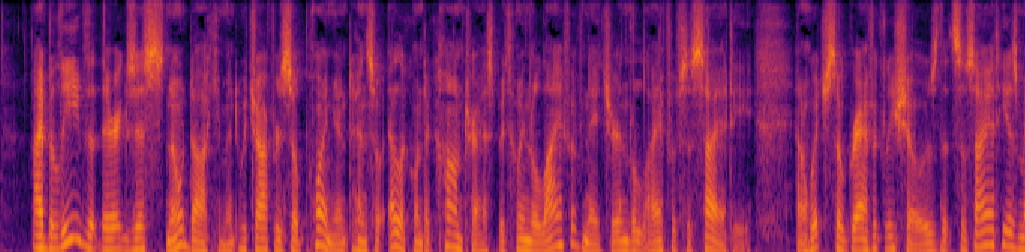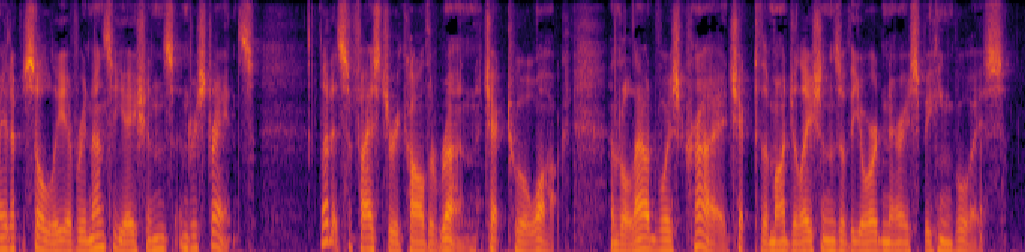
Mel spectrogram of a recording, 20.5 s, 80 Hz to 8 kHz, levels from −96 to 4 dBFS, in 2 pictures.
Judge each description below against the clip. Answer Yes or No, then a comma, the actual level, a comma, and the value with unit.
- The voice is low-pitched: Yes, low, 115 Hz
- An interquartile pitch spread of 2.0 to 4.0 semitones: Yes, average, 3.7 semitones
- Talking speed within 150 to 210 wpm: Yes, average, 195 wpm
